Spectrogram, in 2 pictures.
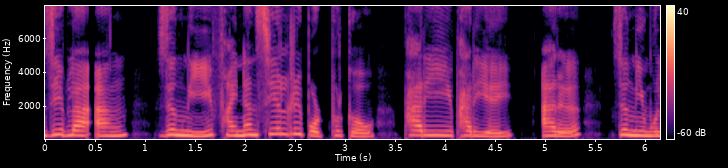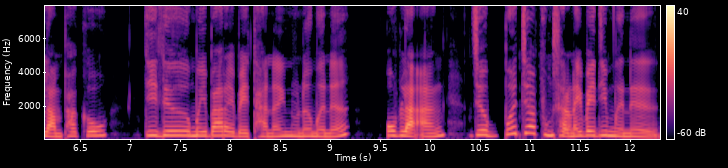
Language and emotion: Bodo, happy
